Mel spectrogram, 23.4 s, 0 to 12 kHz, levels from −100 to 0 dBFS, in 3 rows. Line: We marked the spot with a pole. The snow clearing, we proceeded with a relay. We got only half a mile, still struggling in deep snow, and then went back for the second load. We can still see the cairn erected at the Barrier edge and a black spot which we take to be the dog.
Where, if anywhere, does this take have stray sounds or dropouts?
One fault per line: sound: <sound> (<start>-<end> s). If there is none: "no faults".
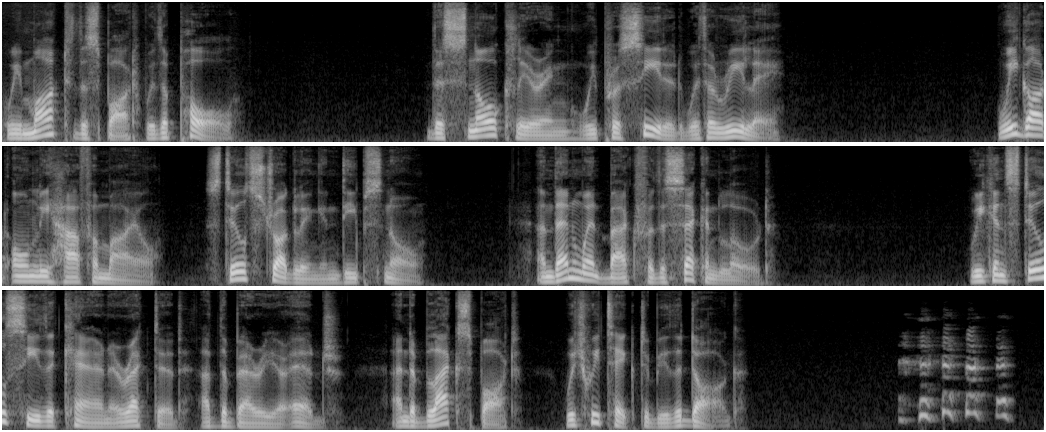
sound: laugh (22.3-23.2 s)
